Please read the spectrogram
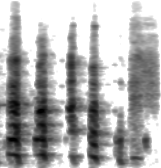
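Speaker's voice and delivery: a big, high burst of laughter; hearty laugh. Real, not acted. Telling the host his old story, bursting out laughing. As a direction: laugh out loud at the punchline.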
